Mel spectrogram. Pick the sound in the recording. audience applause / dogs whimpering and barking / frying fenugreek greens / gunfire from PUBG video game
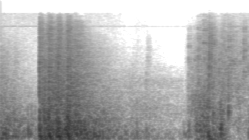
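gunfire from PUBG video game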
